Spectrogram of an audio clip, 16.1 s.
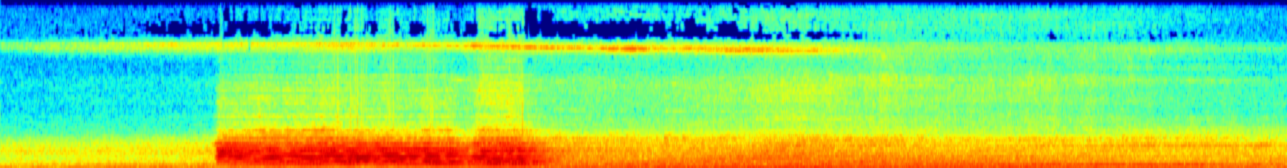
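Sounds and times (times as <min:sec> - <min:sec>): faint high whine: 0:00.0 - 0:10.8
freight train rumbling past: 0:00.0 - 0:16.0.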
